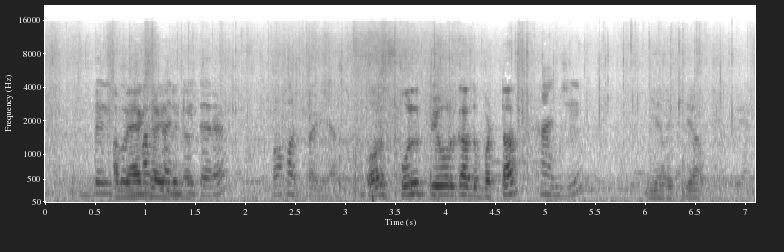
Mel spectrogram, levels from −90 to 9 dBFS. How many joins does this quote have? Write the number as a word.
zero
